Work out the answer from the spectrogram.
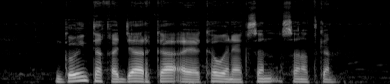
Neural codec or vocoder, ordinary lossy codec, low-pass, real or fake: none; none; none; real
